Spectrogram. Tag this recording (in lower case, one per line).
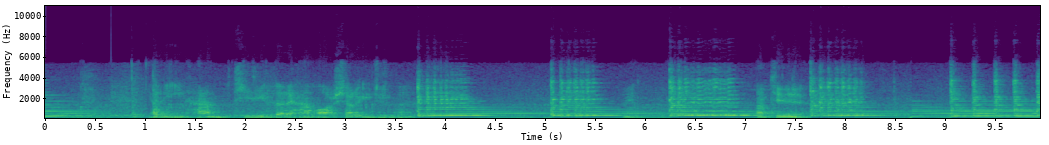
speech
violin
music
musical instrument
